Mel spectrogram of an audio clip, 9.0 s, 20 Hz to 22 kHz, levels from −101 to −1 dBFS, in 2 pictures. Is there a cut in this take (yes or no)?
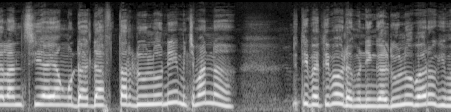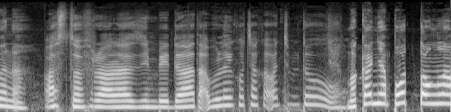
no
